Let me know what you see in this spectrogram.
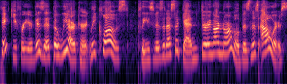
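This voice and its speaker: A woman uses a put-on, robotic character voice, high-pitched and at a moderate pace. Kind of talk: polite corporate recorded message. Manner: robotic, mechanical.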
